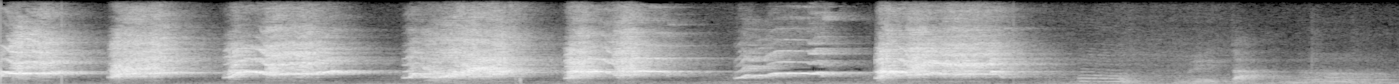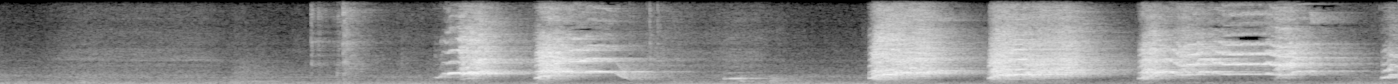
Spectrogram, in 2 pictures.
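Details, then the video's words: Dog getting an injection, screaming in harsh, broad yelping bursts repeated under a second apart, pausing briefly midway before starting again in loud, strained cries. "Funny Dog Injection videos"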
